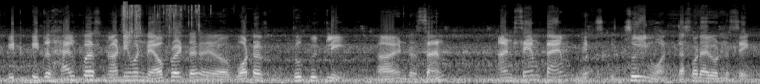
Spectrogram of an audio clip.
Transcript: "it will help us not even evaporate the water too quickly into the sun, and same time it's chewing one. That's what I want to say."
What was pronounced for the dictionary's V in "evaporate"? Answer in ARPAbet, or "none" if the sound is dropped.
none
